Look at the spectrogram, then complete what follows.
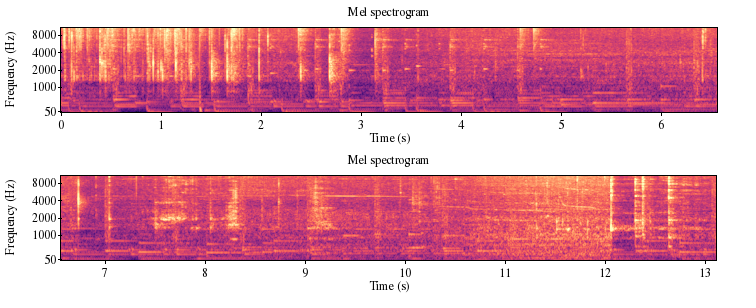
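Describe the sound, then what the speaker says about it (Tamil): Dried ivy gourd (kovakkai vathal) frying in hot oil in a pan, a steady dense sizzle with stirring and occasional utensil clinks throughout, close and continuous with no talk. "நம்ம இதில் கொஞ்சம் கொஞ்சமாக போட்டு ஃப்ரை பண்ணிக்கலாம்."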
